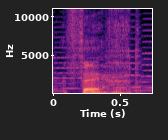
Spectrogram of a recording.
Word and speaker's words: vecht: In Dutch, fight is vecht, pronounced with a guttural sound.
